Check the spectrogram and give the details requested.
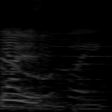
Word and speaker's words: Klee: That's Klee.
